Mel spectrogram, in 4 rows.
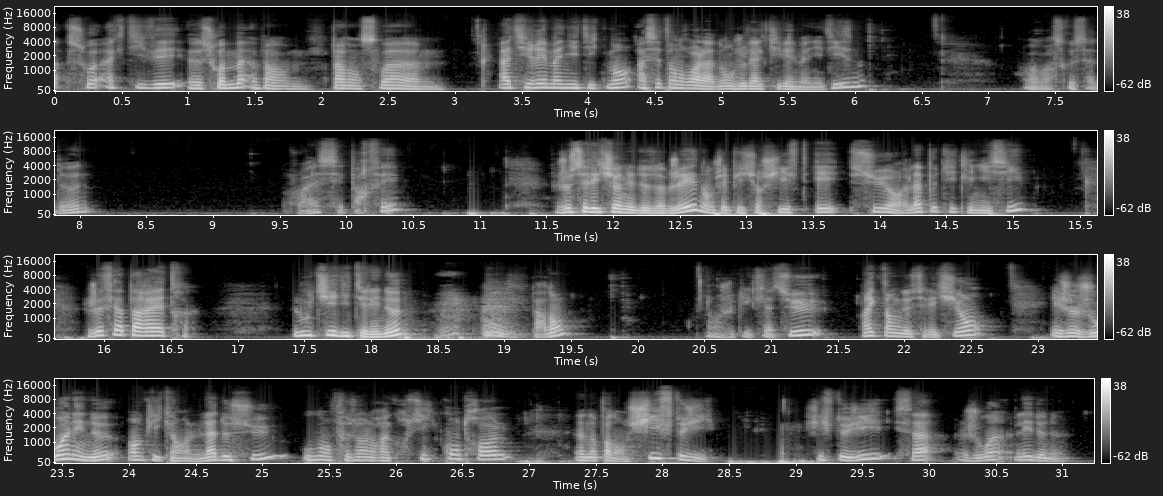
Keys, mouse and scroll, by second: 2.4 middle click, 6.1 click, 7.3-9.5 drag, 10.9 KP_Subtract, 10.9 middle click, 11.1-13.6 middle drag, 13.8 shift+click, 15.1 shift+click, 19.8 click, 20.5 click, 21.4-22.6 drag, 28.5 shift+j, 31.0 click.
